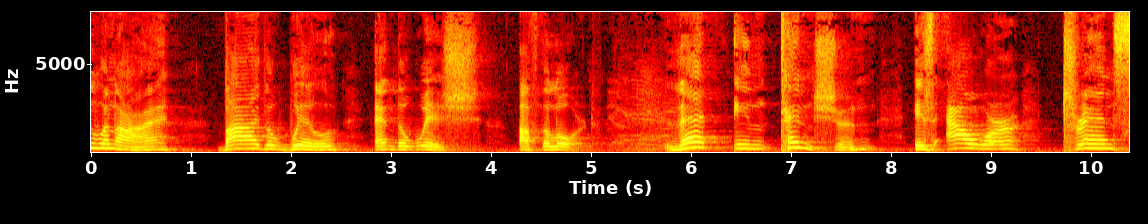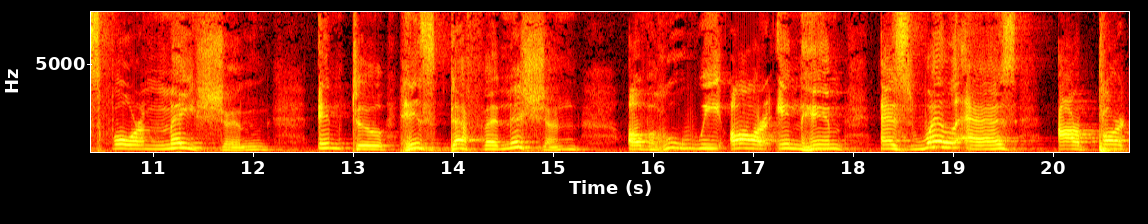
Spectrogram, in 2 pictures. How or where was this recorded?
large echoing room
